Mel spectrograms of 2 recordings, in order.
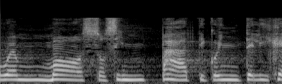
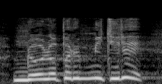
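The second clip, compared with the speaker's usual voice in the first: angry booming roar like thunder; 4 semitones higher, 3 dB louder than usual. Narrating a story, voicing the emperor answering the prince, thunderous roar. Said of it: "rugió el emperador con voz de trueno".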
